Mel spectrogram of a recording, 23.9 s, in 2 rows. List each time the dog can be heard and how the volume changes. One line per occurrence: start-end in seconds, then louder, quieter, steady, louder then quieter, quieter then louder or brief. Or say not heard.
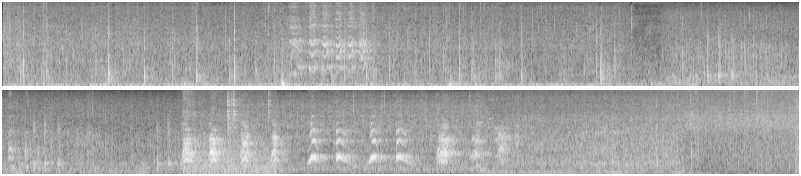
14.7-19.7 steady.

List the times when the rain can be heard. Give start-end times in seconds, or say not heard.
0.0-23.8.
